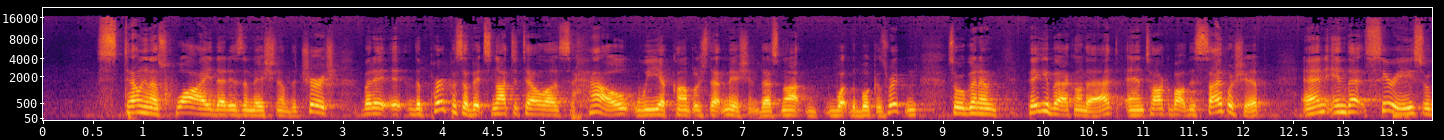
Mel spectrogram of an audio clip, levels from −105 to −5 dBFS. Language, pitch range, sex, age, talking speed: English, 125-155 Hz, male, 40-59, 215 wpm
